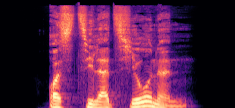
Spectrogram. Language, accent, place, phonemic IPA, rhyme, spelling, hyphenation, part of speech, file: German, Germany, Berlin, /ɔst͡sɪlaˈt͡si̯oːnən/, -oːnən, Oszillationen, Os‧zil‧la‧ti‧o‧nen, noun, De-Oszillationen.ogg
- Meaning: plural of Oszillation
